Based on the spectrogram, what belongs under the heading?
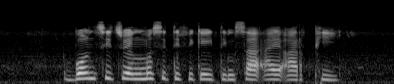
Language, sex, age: Tswana, female, 23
